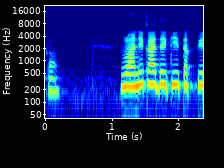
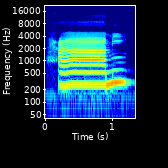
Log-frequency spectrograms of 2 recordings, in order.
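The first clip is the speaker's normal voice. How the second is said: slow chanted हामी, vowel stretched; Quranic recitation; 4 dB louder, much slower than usual. Shown as a demonstration. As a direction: recite हामी slowly in tajweed style. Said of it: "मीम ज़ेर मी".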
